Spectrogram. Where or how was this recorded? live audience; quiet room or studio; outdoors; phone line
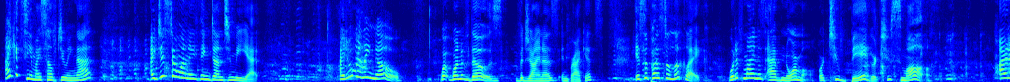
live audience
